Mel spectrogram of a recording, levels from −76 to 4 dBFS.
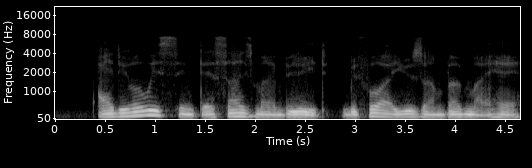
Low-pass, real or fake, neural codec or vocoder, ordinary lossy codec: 7.2 kHz; fake; codec, 16 kHz, 2 kbps, FunCodec, trained on Chinese and English, 25 frames a second; none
